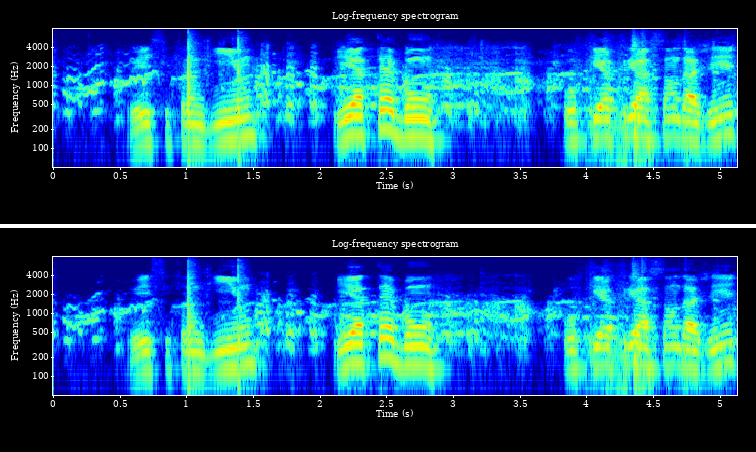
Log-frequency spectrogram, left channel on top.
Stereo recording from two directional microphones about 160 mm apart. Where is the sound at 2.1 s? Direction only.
45° left (ahead or behind).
